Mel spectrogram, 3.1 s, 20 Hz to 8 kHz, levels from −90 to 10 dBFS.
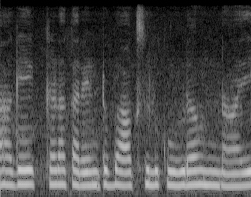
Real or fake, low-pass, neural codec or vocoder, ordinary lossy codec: fake; 7.2 kHz; vocoder, 44.1 kHz, 128 mel bands, Pupu-Vocoder; none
